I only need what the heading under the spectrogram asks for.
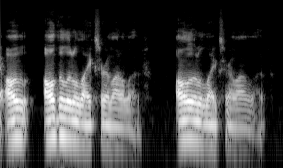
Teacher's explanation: what Americans like to do, particularly whether in the normal range or especially at the fast range, is we'll turn everything into a dark L. Everything, even the light L's.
